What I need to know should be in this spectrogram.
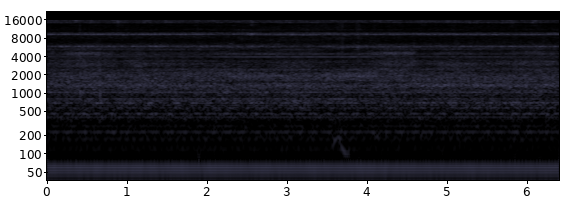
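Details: Steady, unbroken mechanical drone with a low hum and soft hiss; continuous sound of a running nebulizer compressor.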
